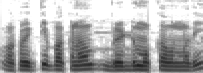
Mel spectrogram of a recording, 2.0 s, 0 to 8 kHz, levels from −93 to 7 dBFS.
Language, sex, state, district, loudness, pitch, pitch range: Telugu, female, Telangana, Hyderabad, -15 LUFS, 155 Hz, 150-165 Hz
